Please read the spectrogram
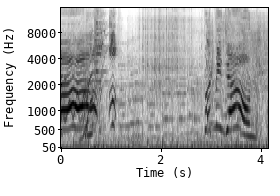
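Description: A cartoon train character's wordless cries, sliding up and down in pitch in two bursts, the second about three seconds in, over background music and a low steady hum.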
